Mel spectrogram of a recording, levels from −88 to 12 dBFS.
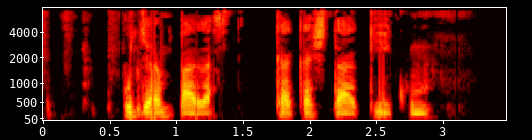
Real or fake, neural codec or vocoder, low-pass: real; none; 7.2 kHz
